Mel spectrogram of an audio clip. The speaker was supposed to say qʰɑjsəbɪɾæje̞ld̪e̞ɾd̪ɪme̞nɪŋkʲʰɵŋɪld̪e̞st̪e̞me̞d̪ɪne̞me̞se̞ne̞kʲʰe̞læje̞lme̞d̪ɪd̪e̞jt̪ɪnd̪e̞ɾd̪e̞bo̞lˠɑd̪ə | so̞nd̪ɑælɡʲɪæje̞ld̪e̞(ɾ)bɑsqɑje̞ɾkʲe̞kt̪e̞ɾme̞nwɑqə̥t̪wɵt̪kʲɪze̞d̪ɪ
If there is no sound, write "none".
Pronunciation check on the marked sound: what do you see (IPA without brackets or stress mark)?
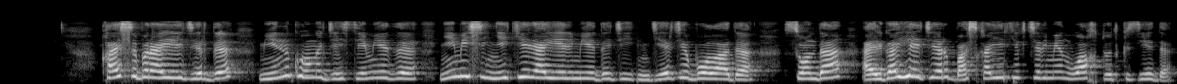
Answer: ɾ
